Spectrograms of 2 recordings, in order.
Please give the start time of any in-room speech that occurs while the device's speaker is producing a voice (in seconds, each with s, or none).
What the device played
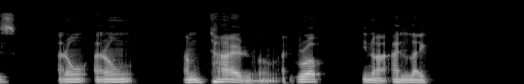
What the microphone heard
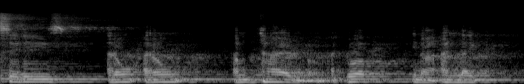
none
